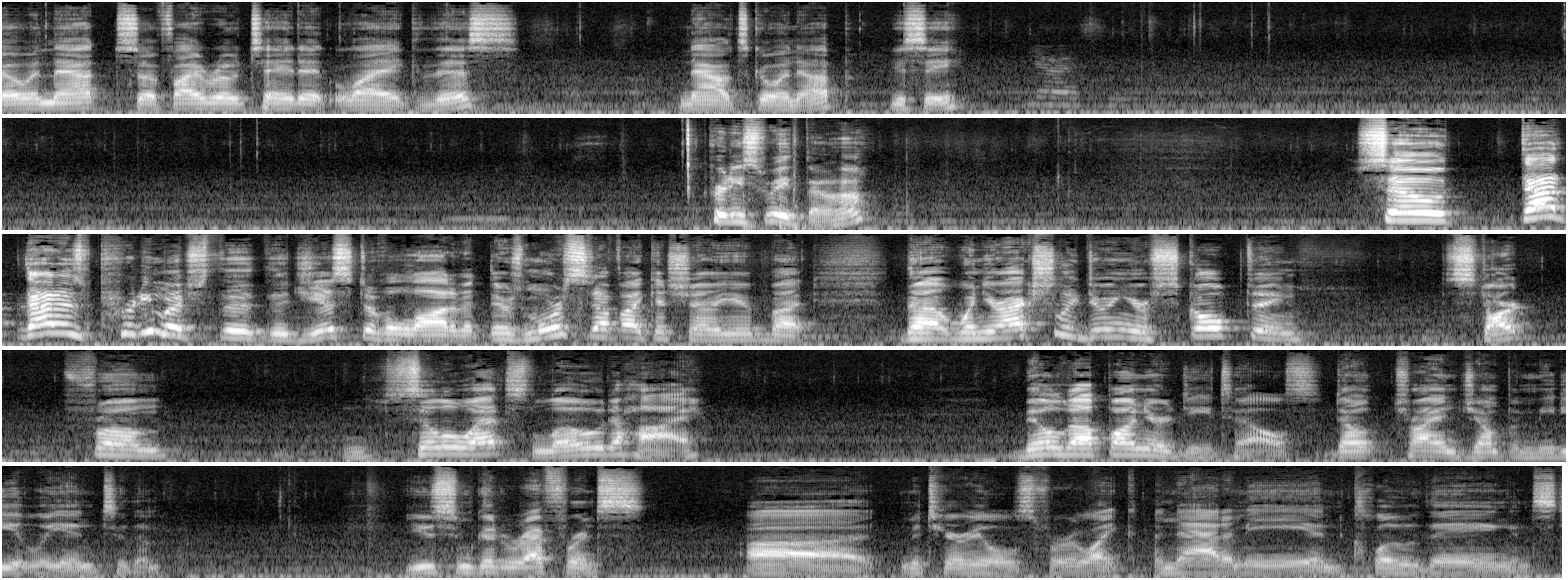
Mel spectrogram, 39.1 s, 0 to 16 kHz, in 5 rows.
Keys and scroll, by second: 0.5 s, 5.5 q, 8.3 ctrl+z.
